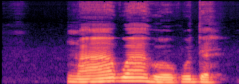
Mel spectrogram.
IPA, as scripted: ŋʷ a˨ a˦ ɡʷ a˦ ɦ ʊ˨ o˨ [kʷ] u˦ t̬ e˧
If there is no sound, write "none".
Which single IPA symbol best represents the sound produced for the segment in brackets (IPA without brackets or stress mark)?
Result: kʷ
